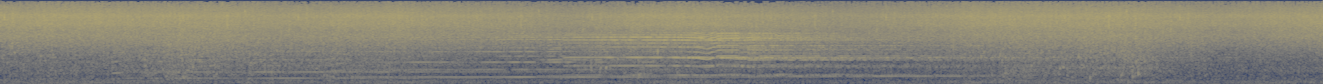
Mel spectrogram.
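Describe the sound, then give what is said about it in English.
A steady, hissing wash of water like small waves lapping on a beach, fairly even in level, with a faint wavering tonal hum drifting through the middle stretch. “The sound of the waves lapping on the beach.”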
